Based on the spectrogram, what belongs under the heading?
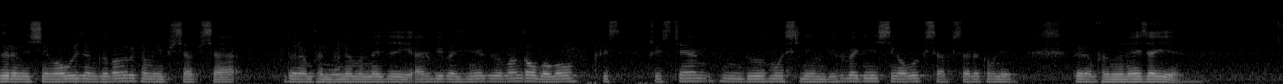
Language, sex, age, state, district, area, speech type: Bodo, male, 30-45, Assam, Kokrajhar, urban, spontaneous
